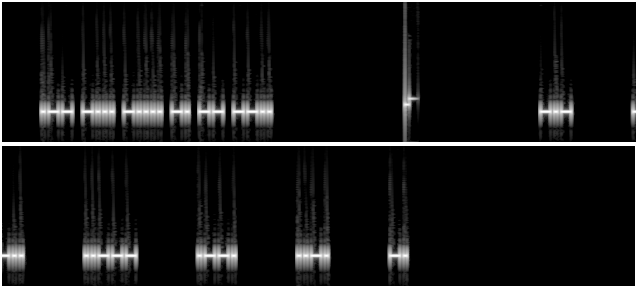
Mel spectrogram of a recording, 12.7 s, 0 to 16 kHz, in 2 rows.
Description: Morse code, heard as a keyed tone, about 36 wpm, spaced as for 18 wpm, 700 Hz. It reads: WB6NMZ KD2PFN
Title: USA Call Signs - 6 Characters - 6x Character Spacing - 35wpm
